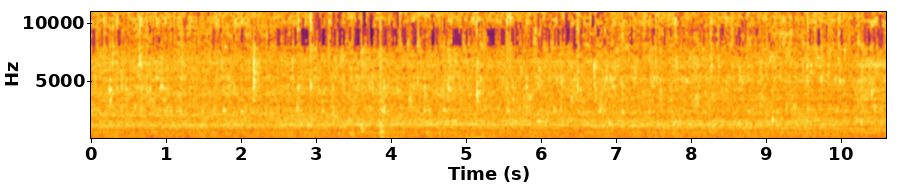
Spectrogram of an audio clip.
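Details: Toto toilet with a Korky fill valve after greasing the valve to cure a deep groaning tone: the tank refills with a steady, smooth water hiss, no groan, and shuts off cleanly.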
